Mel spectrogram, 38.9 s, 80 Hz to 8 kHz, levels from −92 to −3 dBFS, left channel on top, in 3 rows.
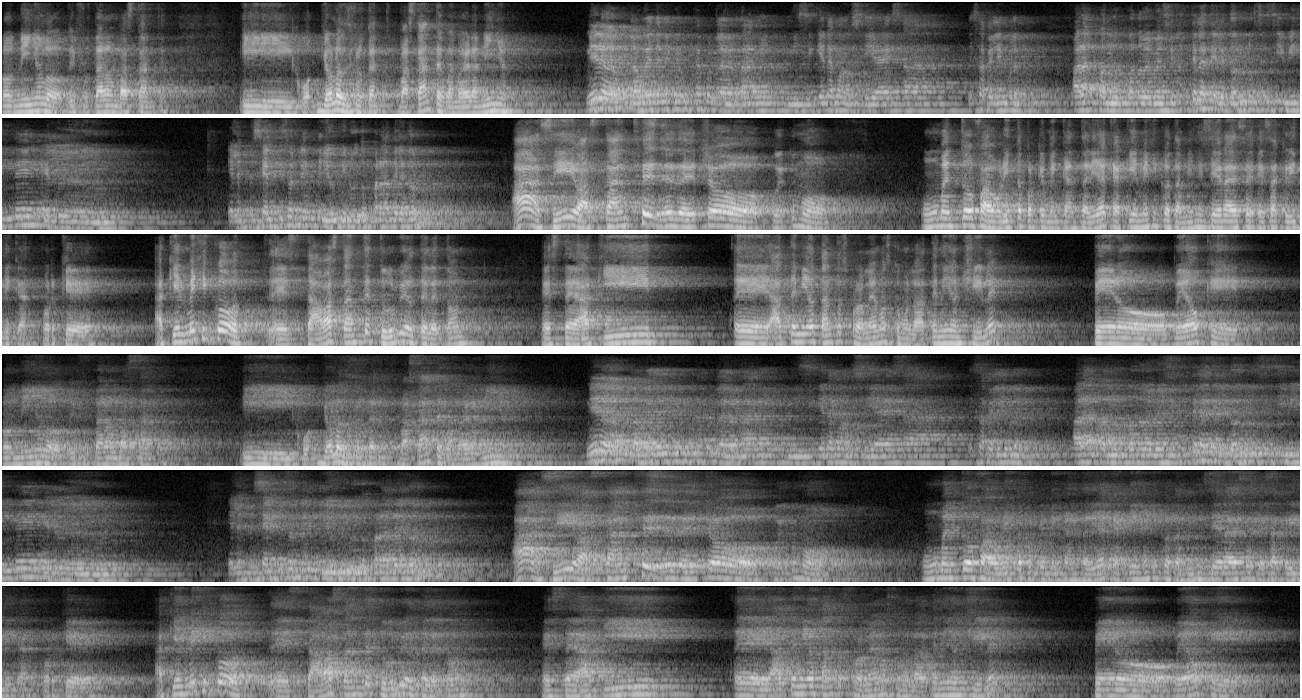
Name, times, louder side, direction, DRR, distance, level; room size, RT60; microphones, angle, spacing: voice 1, 0.0-1.7 2.4-5.1 18.1-21.2 22.2-26.9 27.5-30.6 31.4-32.5 33.3-35.9 36.9-38.3, left 4 dB, 85° left, 6 dB, 0.5 m, -25 dB
voice 2, 5.8-10.2 10.7-14.1 15.2-17.2, left 1 dB, 50° left, -1 dB, 1.8 m, -29 dB
10.5 x 6.7 x 6.1 m, 2.2 s
head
